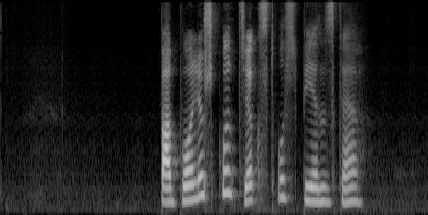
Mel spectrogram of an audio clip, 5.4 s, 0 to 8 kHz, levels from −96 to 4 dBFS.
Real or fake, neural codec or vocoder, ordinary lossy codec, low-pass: fake; codec, 16 kHz, 1 kbps, FunCodec, trained on LibriTTS, 50 frames a second; none; none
